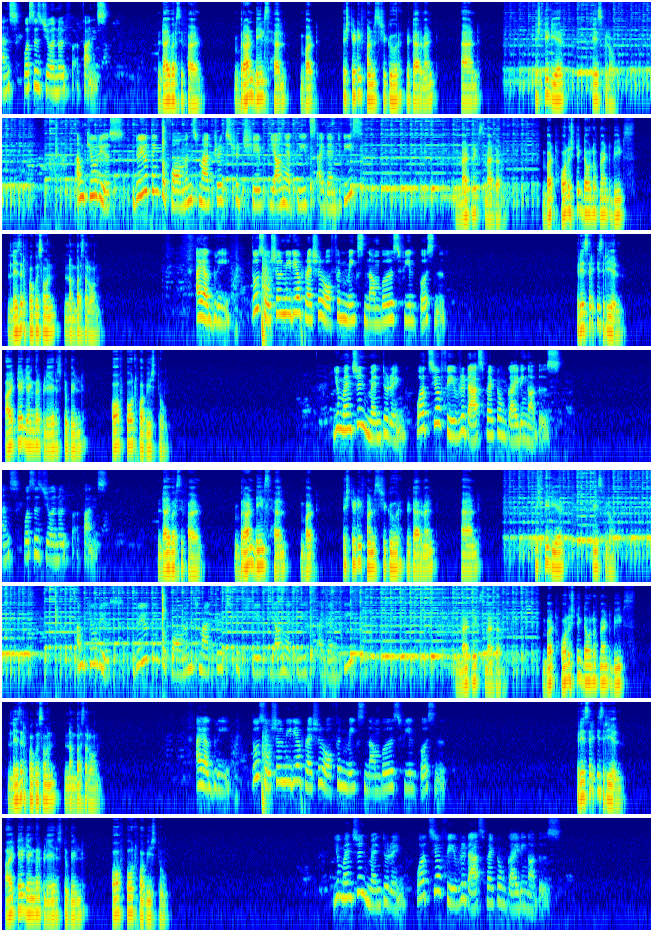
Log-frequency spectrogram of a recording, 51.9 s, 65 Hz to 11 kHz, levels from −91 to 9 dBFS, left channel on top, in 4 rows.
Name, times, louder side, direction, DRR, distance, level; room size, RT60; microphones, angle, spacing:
voice 1, 0.0-2.1 13.5-20.2 29.8-30.7 31.0-34.8 45.6-50.1, left 8 dB, 70° left, 0.3 m, -27 dB
voice 2, 3.1-4.0 4.7-5.7 6.0-6.2 6.8-8.6 9.2-9.5 10.7-11.2 11.8-12.3 22.0-23.0 23.8-25.4 26.1-27.9 37.5-38.3 39.0-40.6 41.1-42.2, left 1 dB, 35° left, 0.9 m, -23 dB
sound 1, 10.0-23.7, right 4 dB, 40° right, 1.2 m, -31 dB
sound 2, 13.8-18.9, right 5 dB, 55° right, 1.5 m, -42 dB
4.6 x 3.4 x 2.2 m
head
